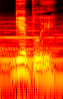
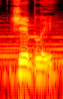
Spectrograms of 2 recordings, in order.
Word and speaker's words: Ghibli: caproni CA 309 Ghibli the original Italian word is actually pronounced with a hard G like Ghibli but because of a translation error the studio pronounces it with the soft G like Ghibli so they're both kind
